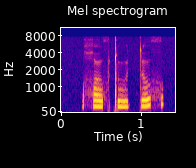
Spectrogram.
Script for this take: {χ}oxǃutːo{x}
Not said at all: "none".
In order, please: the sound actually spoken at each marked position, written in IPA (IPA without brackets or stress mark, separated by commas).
χ, x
